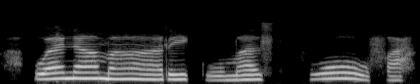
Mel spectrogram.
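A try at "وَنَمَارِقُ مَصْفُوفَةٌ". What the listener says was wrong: Kalau digedein kamu suaranya indah sebetulnya. Jadi jangan kecil-kecilin ya. suara dikecilin.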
